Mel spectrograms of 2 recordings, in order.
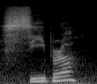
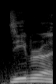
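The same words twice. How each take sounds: First: The word begins with a hissing S sound. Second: The word begins with a buzzing Z sound. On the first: "zipper is sipper" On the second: "I pronounce Z as an S"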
